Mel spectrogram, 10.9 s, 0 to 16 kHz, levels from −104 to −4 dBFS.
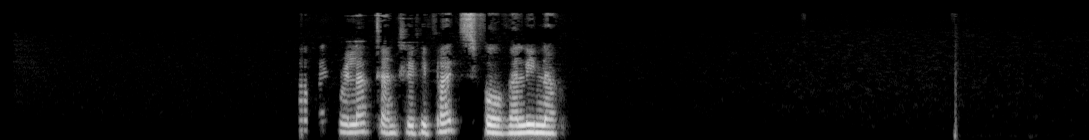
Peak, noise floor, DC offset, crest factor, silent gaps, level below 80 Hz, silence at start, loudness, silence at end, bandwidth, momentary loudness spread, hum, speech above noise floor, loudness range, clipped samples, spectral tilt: -8 dBFS; under -90 dBFS; under 0.1%; 20 dB; none; -76 dBFS; 3 s; -23 LUFS; 5.3 s; 11.5 kHz; 25 LU; none; over 68 dB; 10 LU; under 0.1%; -6 dB/octave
